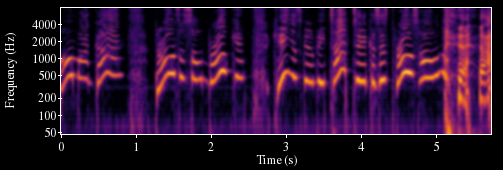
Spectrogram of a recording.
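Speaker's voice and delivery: very high, squeaky cartoon voice. Mimicking people who complain about a game, the speaker does a Mickey Mouse voice. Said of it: "hit them with the Mickey Mouse voice".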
